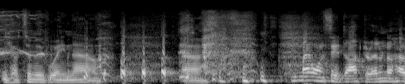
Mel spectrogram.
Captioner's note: laughs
